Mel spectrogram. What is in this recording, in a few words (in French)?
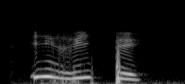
"irrite", francais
